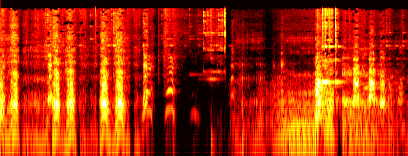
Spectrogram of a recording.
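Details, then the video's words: Tibetan Mastiff (Bhote Kukur) barking angrily in heavy, close-spaced barks. A near-silent pause follows with faint tones, then another burst of loud barks over a background hum. "Angry dogs barking effect sound ||Tibetan Mastiff || Bhote Kukur"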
